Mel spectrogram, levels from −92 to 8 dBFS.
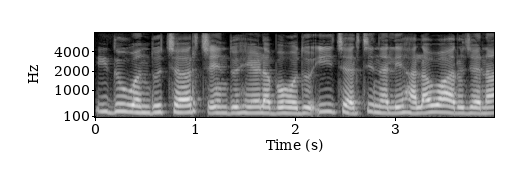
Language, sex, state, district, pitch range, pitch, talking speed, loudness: Kannada, female, Karnataka, Mysore, 200-235 Hz, 210 Hz, 135 wpm, -14 LUFS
